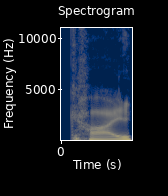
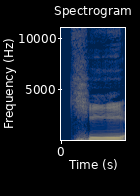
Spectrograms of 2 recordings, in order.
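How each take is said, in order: First: The word sounds like 'kai'. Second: The word sounds like 'key'. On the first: The speaker calls it wrong. "I always pronounced it Kai" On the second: The speaker calls it right. "So it's pronounced key"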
